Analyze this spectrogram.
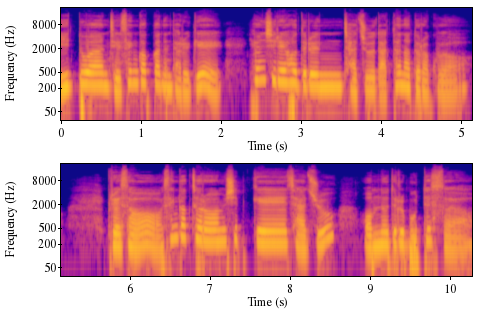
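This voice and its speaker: At a very slow pace, a woman speaks with a fairly high pitch and very wide pitch swings, her tone dark, mellow, soothing and gentle. The sound is dry and close with no echo. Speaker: late-night radio-style ASMR host. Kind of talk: late-night radio comfort talk. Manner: soft, soothing, gentle.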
